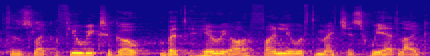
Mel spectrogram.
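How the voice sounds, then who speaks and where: A young man with a cold, talking quietly and hesitantly as he commentates on a game, with many fillers. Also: mid-range voice, little pitch movement, a little hiss or hum. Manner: deliberately quiet, subdued delivery. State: has a cold. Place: room in a shared flat.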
